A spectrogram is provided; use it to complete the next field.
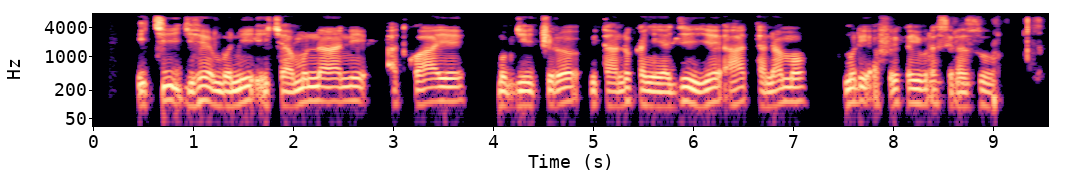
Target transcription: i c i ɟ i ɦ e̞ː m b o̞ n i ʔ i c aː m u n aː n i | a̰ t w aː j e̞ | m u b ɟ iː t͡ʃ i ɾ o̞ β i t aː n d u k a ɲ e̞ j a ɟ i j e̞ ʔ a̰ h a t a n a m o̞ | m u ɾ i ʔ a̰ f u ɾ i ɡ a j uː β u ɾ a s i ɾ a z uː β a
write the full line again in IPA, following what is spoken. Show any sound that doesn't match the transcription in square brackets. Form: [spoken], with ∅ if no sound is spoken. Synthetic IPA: i c i ɟ i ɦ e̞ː m b o̞ n i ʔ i c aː m u n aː n i | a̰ t w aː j e̞ | m u b ɟ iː t͡ʃ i ɾ o̞ β i t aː n d u k a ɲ e̞ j a ɟ i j e̞ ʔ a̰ h a t a n a m o̞ | m u ɾ i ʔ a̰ f u ɾ i [k] a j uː β u ɾ a s i ɾ a z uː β a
